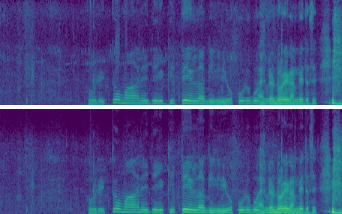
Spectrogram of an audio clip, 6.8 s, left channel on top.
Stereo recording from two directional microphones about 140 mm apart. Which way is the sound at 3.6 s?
50° right (ahead or behind).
